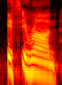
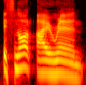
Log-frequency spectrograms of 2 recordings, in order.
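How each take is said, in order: First: Iran with a short first vowel and open "RAHN"; correcting pronunciation. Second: Drawn-out, slow "eye-RAN" for Iran, quoting the mistake; Iran with a long "eye" at the front; correcting pronunciation. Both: Retold or imitated. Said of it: "And then the reporter said".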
